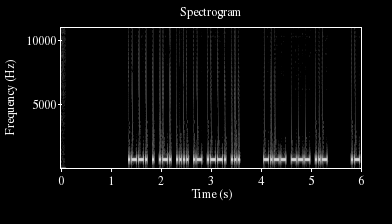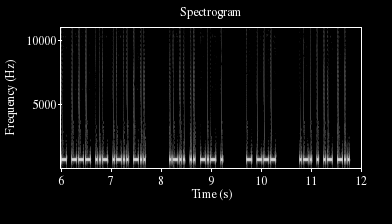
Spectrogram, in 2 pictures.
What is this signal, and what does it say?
Morse code, heard as a keyed tone, about 36 wpm, 700 Hz. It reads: PERHAPS YOU WOULD LIKE TO READ
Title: 2x Word-Spacing - Sentences from Top 500 Words - 35wpm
